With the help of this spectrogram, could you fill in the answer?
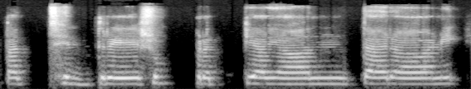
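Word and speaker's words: तच्छिद्रेषु प्रत्ययान्तराणि: for all of us, whenever we get dra, pra, tya, such conjunct letters, we stress on the first letter. So here, tachidreshu pratyayantarani is how we have to tell that.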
